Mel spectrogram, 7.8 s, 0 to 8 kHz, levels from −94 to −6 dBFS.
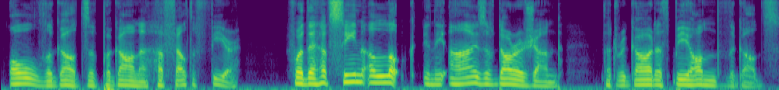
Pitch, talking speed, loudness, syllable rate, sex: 120 Hz, 190 wpm, -21 LUFS, 4.6 syllables/s, male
